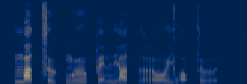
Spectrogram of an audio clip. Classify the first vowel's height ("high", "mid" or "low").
low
